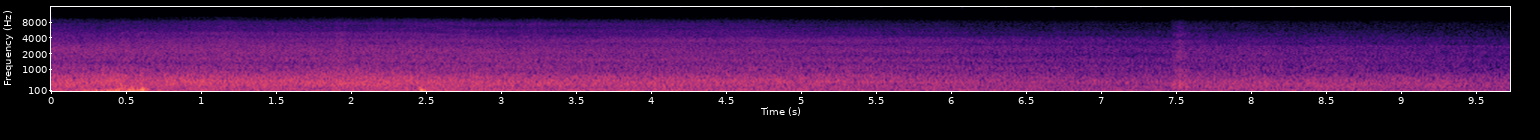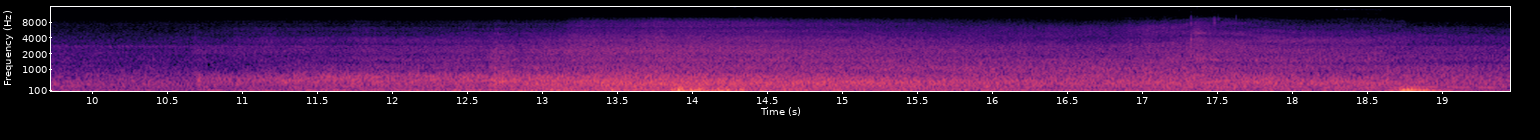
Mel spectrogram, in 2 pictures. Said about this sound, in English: It's beautiful here. It's the evening, beautiful sunset. Oh, the sound of the waves and the cicadas just make it beautiful.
